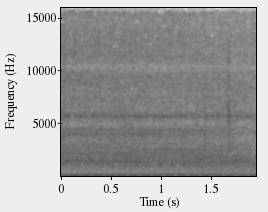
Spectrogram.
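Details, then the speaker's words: 2012 Ram Cummins diesel with deletes, idling in sub-zero cold without grid heater or block heater, exhaust brake off, power-reduced warm-up message shown: even low diesel clatter with faint turbo hiss; normal cold idle. "You can actually hear the turbo. There's something that says it's reducing power."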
